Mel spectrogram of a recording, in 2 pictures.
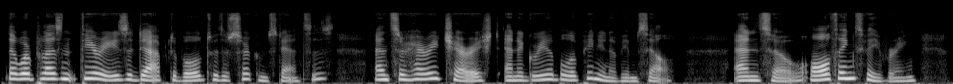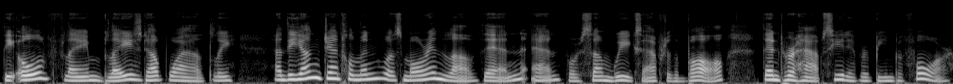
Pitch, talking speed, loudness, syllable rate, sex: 200 Hz, 160 wpm, -19 LUFS, 4.8 syllables/s, female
